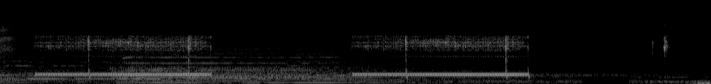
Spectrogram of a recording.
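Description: An outgoing telephone call rings: two long, even ring tones separated by a pause, over a low background hum, with no talking.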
